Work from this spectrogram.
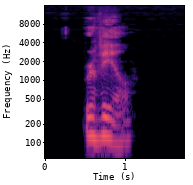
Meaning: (noun) 1. The outer side of a window or door frame 2. A revelation; an uncovering of what was hidden in the scene or story; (verb) To uncover; to show and display that which was hidden or unknown
- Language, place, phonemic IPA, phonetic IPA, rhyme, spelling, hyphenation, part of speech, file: English, Queensland, /ɹɪˈviːl/, [ɹɪˈvɪil], -iːl, reveal, re‧veal, noun / verb, En-au-reveal.ogg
